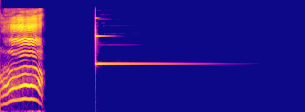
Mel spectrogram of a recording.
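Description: Logo sting: a short animal-like call that rises and falls in pitch, ending just under a second in, then a single clear bell-like ding about two seconds in that rings out and fades over about two seconds.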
